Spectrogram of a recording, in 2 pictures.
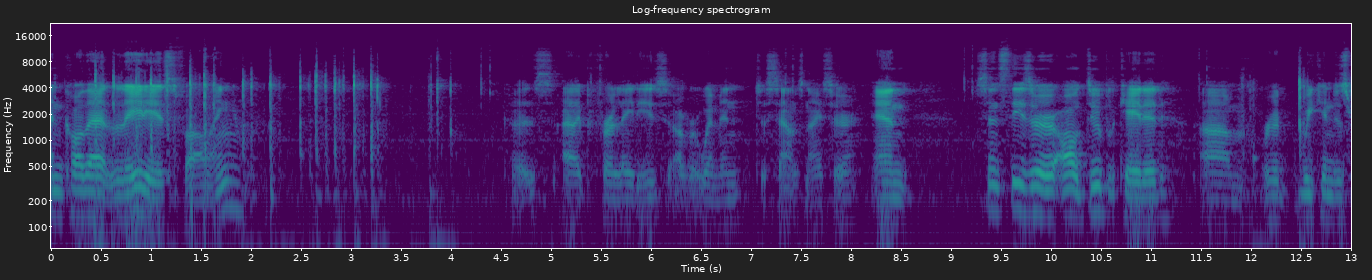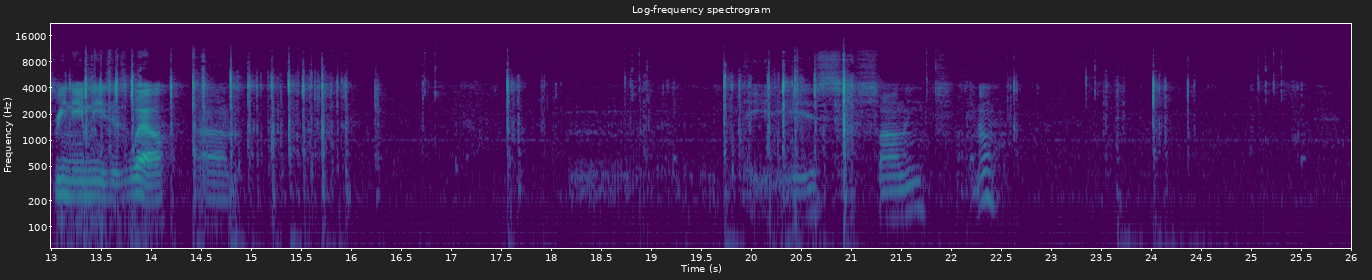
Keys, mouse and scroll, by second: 0.3-3.8 typing, 4.3 click, 11.5 click, 12.5 Return, 13.0 ▶, 13.4 BackSpace, 14.5-16.2 typing, 16.8 click, 17.6 Return, 18.8 click, 19.6-21.2 typing, 21.8 click, 24.1 Return, 25.1 click.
